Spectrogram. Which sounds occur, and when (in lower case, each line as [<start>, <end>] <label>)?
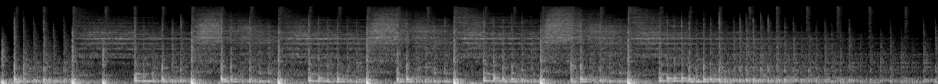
[0.04, 9.35] music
